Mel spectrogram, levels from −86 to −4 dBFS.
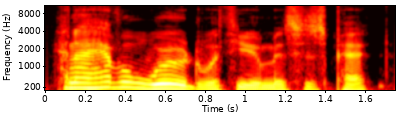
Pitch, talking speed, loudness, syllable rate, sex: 140 Hz, 310 wpm, -15 LUFS, 5.6 syllables/s, male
